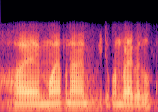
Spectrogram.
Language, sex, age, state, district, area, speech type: Assamese, male, 30-45, Assam, Biswanath, rural, conversation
